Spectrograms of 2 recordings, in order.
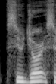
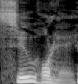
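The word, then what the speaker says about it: Seu Jorge: It's funny, but it's actually pronounced Sway Jorge. And so I was like, okay, I get that possibly. But then I looked it up this week. I think it's Sue Jorge. – Is it Sue Jorge? – I don't think the S-E-U is pronounced Sway.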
